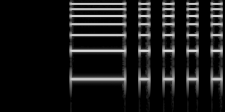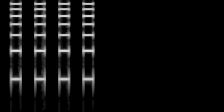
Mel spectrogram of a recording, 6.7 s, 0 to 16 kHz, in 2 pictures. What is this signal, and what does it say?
Beep code, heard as beeps from a small speaker, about 1090 Hz. 1 long, 8 short. In AMI BIOS tables: display or retrace test failure.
